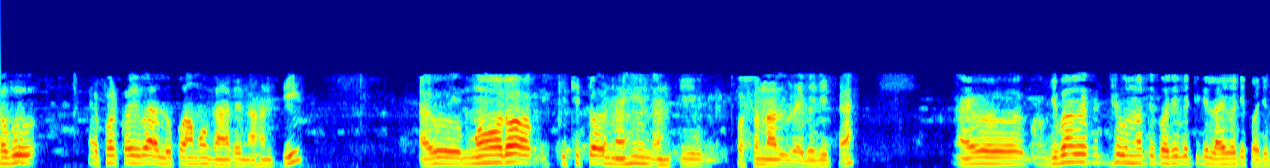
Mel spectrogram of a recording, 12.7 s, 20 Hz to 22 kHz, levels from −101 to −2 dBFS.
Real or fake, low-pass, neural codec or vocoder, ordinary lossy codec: fake; 3.6 kHz; vocoder, 44.1 kHz, 128 mel bands, Pupu-Vocoder; MP3, 24 kbps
